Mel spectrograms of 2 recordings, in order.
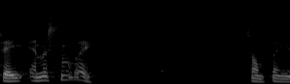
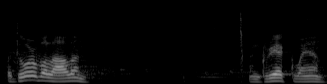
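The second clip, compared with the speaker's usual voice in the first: loud playful; 9 dB louder than usual. Real, not acted. Playful renaming after joke.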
